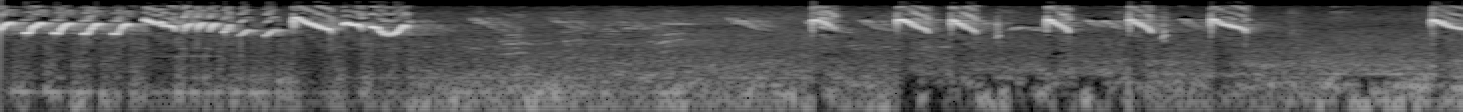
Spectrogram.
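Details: Mountain white-eye 'nembak' singing with a 'ngecal' lure to spur quick song: an initial rapid twittering run of high notes, then separate, sharp, descending whistles spaced about half a second apart.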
